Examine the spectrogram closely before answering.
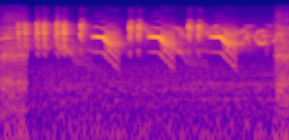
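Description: A small migratory songbird sings in bushes, a lively, varied phrase of quick chirps and descending whistled notes, repeated several times in a fast rhythm, clear with no voices.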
